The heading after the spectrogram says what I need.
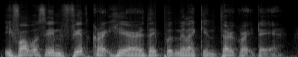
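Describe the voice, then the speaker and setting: A man's voice: medium pitch, fairly quick, a little mellow. A male guest from Mexico telling his story in a chatty, rambling way. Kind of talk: casual chat.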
